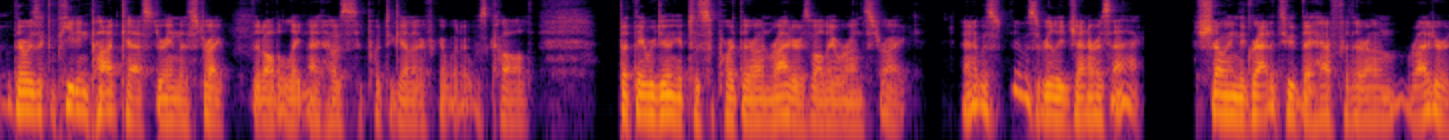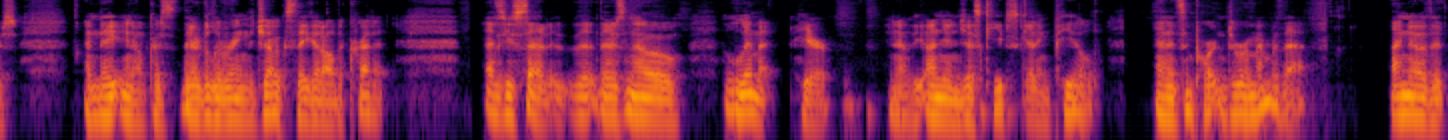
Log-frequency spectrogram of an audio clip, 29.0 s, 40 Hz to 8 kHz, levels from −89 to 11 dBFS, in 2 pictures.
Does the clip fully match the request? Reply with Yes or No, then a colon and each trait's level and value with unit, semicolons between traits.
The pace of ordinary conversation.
Yes: average, 195 wpm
